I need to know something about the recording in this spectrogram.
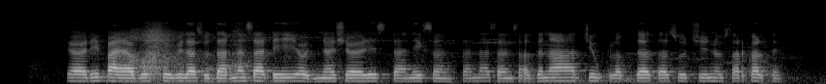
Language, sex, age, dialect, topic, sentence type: Marathi, male, 18-24, Varhadi, banking, statement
